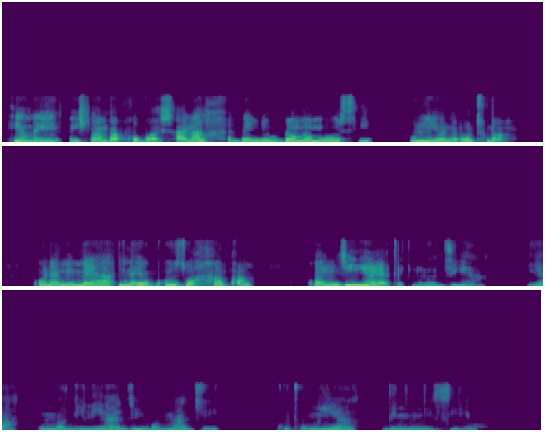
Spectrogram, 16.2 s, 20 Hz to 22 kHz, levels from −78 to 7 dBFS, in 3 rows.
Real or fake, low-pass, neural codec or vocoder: fake; 7.2 kHz; codec, 16 kHz, 2 kbps, FreqCodec, smaller model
